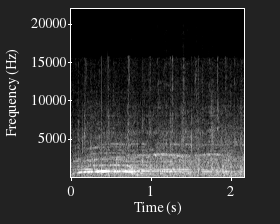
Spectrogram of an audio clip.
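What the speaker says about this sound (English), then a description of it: "Phil Hicken, please give this man a round of applause." At a live outdoor protest against grooming gangs, the crowd gives Phil Hicken a round of applause: sustained, full clapping from many people, with a thin whistling tone gliding above it early on.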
